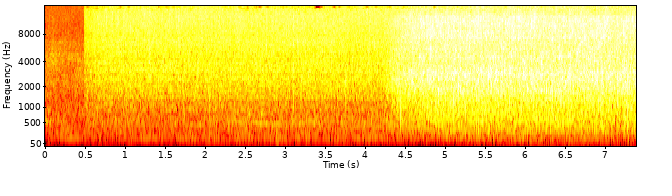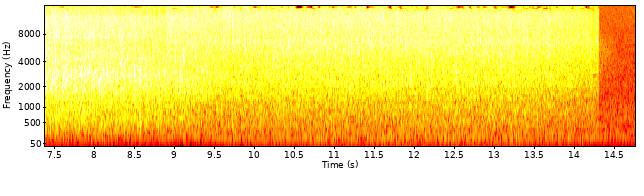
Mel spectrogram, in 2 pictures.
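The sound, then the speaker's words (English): Bacon frying gives a steady, rain-like hiss and crackle that grows louder for a few seconds, then settles back to a slightly softer sizzle before stopping abruptly near the end. “All clips were videos of bacon being fried.”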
